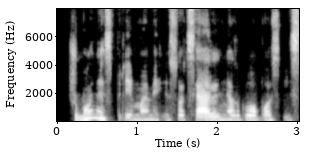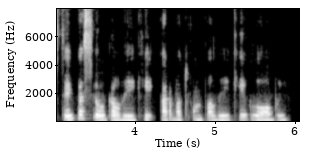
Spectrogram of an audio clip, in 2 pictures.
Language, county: Lithuanian, Kaunas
